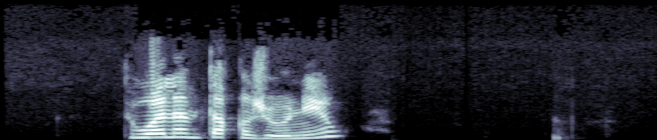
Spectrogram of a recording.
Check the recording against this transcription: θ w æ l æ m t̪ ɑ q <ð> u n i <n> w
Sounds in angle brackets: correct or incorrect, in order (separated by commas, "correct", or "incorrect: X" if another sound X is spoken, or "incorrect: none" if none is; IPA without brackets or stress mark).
incorrect: ʒ, incorrect: none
